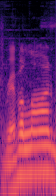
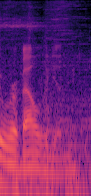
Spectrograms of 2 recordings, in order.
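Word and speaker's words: Rivellon: Our job is to destroy that which would harm Rivlon. You know, it's it's pronounced Rivalon, but I always say rebellion.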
